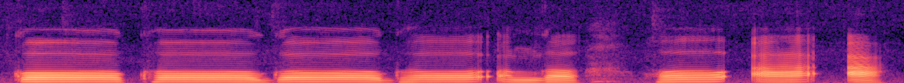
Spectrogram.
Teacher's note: इन सभी की आवाज आपकी कंठ से निकलेगी। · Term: कंठ व्यंजन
